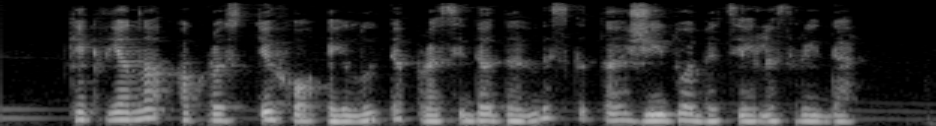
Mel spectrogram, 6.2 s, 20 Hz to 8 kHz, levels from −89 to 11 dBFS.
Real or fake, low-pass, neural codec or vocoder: real; 7.2 kHz; none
